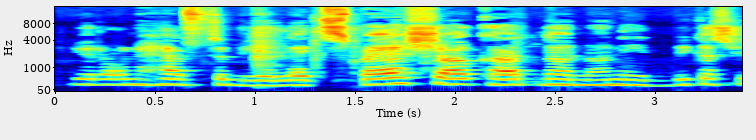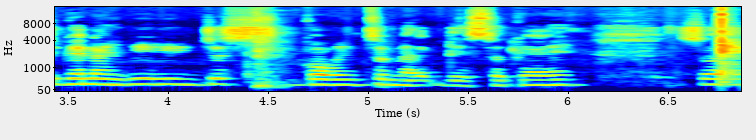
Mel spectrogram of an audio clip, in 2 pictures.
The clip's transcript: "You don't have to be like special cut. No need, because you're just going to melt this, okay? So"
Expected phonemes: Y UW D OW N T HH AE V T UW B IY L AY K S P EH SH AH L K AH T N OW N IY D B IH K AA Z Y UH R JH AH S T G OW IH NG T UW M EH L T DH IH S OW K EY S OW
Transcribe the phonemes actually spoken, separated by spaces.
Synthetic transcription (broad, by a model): Y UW D OW N T HH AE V T UW B IY L AY K S P EH SH AH L K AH T N OW N IY D B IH K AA S Y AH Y JH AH S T G OW IH NG T UW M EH T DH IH S OW K EY S OW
